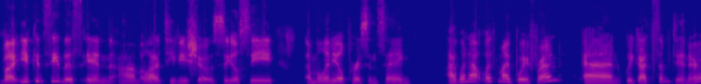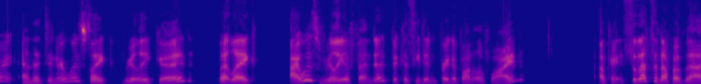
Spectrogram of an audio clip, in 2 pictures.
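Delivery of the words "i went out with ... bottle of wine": upspeak, every phrase end rising like questions. Demonstrating a TV-show stereotype of a millennial talking, with rising uptalk pitch. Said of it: "the pitch is going up and up and up".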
